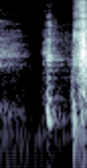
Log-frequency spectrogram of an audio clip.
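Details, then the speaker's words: Adult female with pollen allergy flare, stuffy nose, sniffling and watering eyes after opening windows: a quick breath in, then one sharp, forceful sneeze; allergic sneezing. "oh but instead I'm just sniffling and sneezy and my eyes keep watering oh my gosh and now I sound all stuffy"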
